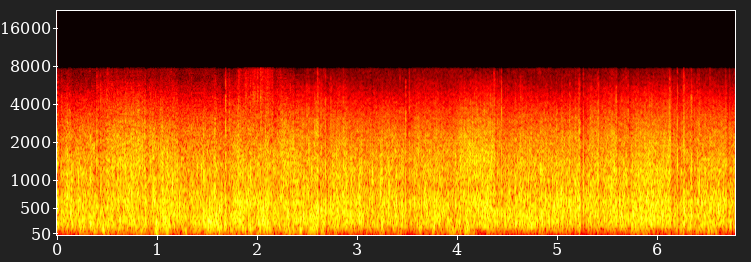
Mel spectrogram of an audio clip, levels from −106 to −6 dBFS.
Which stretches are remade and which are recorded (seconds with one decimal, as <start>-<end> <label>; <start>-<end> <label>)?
0.0-2.4 recorded; 2.4-6.8 remade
